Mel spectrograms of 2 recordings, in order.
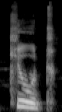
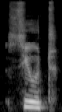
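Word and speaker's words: cute: Third example है इसमें क्यूट। यहाँ पर भी आप देख सकते हैं कि इसकी करेक्ट प्रोनाउंसिएशन होगी क्यूट, ना कि स्यूक स्यूट।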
